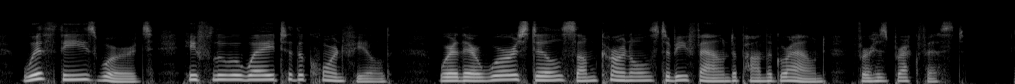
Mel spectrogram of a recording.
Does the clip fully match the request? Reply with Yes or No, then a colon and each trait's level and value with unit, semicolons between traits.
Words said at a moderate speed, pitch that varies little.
No: average, 150 wpm; average, 4.9 semitones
